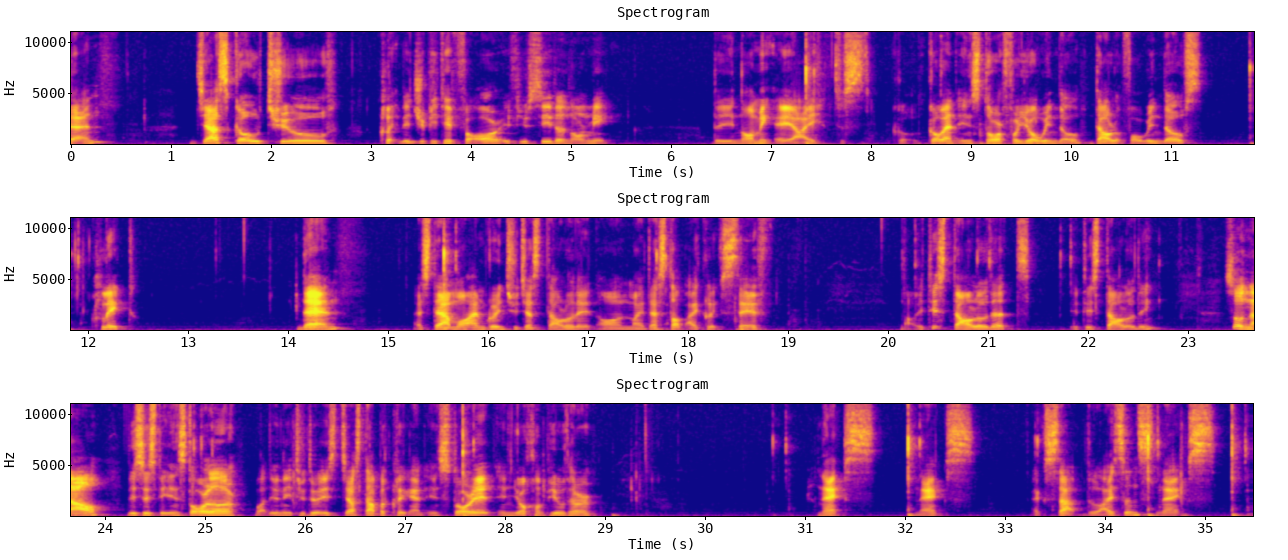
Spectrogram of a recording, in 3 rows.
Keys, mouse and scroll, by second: 7.3 click, 7.5 click, 8.0 click, 8.1 click, 8.3 drag, 11.8 click, 15.6 click, 17.7 click, 20.1 click, 20.9 click, 21.7 click, 23.4 scroll, 24.8 click, 25.0 click, 26.6 click, 27.6 click, 28.7-30.1 drag, 30.7 click, 32.0 click, 33.3 click, 34.4 click, 35.3 click.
